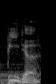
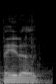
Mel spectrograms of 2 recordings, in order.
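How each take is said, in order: First: It is said in a British accent. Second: It is said in an American accent.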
